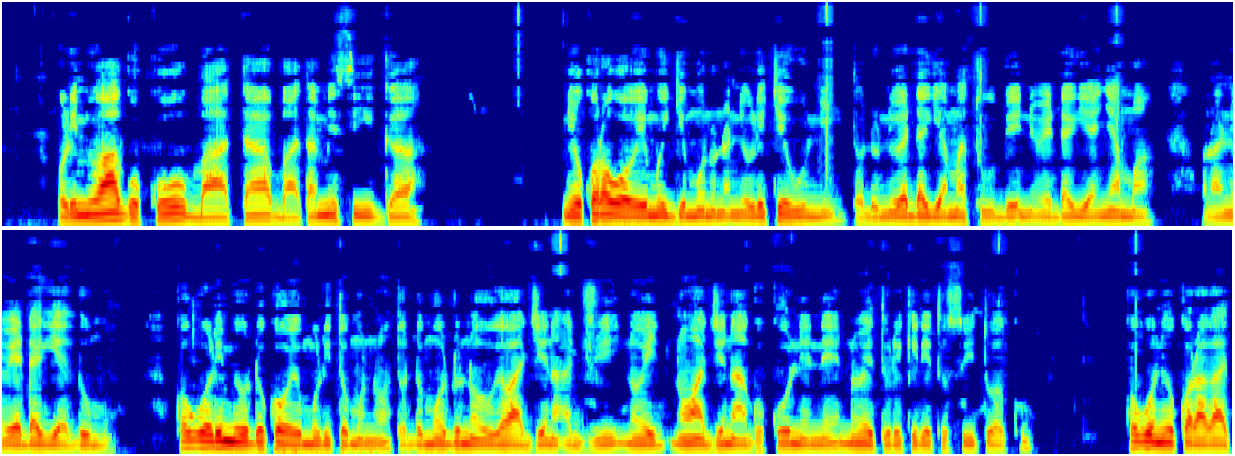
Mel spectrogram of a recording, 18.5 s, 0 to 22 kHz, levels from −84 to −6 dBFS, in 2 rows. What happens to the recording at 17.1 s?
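At 17.1 s, as throughout, the speech shows low-bitrate audio saved at a high bitrate. A later MP3 likely re-encoded lossy audio, keeping the earlier coding damage.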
